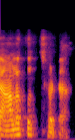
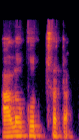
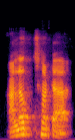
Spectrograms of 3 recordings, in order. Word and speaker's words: আলোকচ্ছটা: ওইটা হবে আলোকচ্ছটা। এটা কি একটা হ্যাঁ, আলোকচ্ছটা? হ্যাঁ, পরে কতে ওকার চলে আসবে। আলোকছটা এরকম করে বললে দেখো ছয় ছ আর হওয়ার সুযোগ নেই, খেয়াল করছো?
